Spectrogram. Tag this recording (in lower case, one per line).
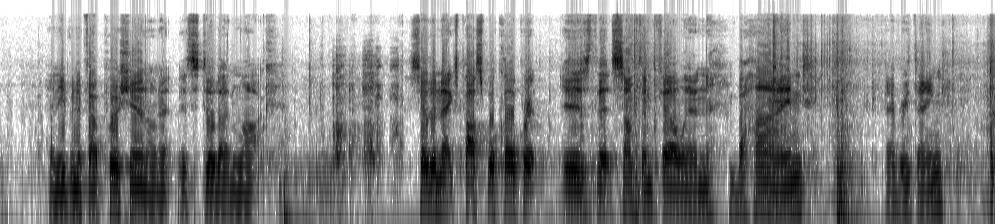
opening or closing drawers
